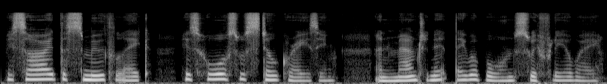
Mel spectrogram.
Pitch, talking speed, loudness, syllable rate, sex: 195 Hz, 170 wpm, -18 LUFS, 5.0 syllables/s, female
